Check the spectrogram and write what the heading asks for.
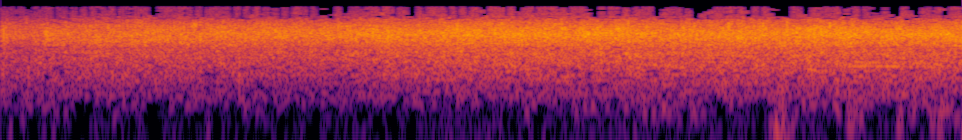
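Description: Sustained theatre audience applause at the Nemzeti Színház (National Theatre) as the curtain falls on the first act of a stage version of Mikszáth Kálmán's novel, a dense, steady wash of many hands clapping at once, loud and even throughout with no voices rising above it.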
